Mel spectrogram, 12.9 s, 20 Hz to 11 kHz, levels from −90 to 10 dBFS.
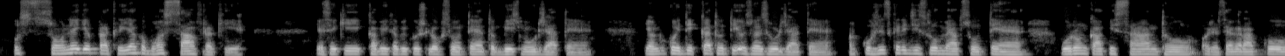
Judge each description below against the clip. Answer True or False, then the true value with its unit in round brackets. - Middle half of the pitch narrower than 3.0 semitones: False (3.4 semitones)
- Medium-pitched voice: False (115 Hz)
